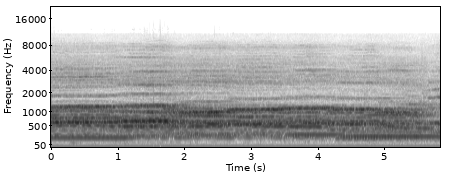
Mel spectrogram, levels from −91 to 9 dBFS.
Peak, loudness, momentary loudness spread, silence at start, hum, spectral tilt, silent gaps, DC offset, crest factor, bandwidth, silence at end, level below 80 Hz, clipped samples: -2 dBFS; -15 LUFS; 5 LU; 0 s; none; -6.5 dB/octave; none; 0.4%; 14 dB; 8.8 kHz; 0 s; -64 dBFS; under 0.1%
